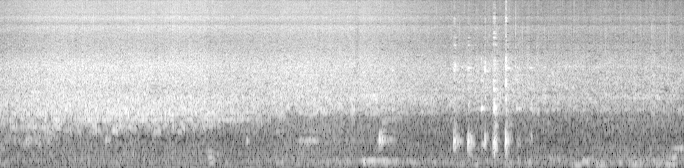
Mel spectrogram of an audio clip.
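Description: Chicken leg pieces sizzling in hot oil on a tawa as a yogurt-and-cream marinade is added. The sizzle swells just after the start, holds, then slowly dies down. A few light clicks of a utensil against the pan come about five seconds in.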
